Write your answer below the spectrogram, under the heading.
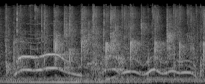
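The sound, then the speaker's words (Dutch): Audience applause for panel guests at a Dutch talk event, brisk clapping running under a loud whooping voice that slides up and down in pitch. “Dus geef ze nog een groot applaus aan Mani, Juwaria, Murat en Noorlaila.”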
